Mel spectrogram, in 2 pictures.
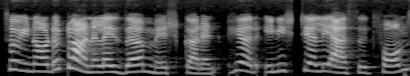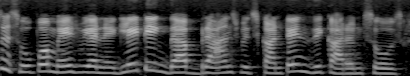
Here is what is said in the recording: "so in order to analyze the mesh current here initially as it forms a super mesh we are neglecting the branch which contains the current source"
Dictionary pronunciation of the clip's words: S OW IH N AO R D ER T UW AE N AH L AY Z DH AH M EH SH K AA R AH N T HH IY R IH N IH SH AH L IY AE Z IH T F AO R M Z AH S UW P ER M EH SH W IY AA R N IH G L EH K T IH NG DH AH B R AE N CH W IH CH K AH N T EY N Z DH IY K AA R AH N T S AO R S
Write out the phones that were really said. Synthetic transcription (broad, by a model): S OW IH N AO R D ER T UW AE N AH L AY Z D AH M EH SH K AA R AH N T HH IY R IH N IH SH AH L IY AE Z IH T F AO R M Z AH S UW P ER M EH SH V IY AA R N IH G L EH T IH NG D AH B R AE N CH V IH CH K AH N T EY N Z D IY K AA R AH N T S AO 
